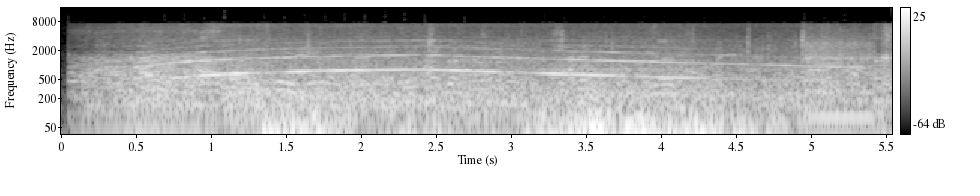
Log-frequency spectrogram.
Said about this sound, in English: Family members, friends and curious onlookers watch as two ambulances with 13 former hostages arrive at Ngawi, a town on Cameroon's border with the Central African Republic.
